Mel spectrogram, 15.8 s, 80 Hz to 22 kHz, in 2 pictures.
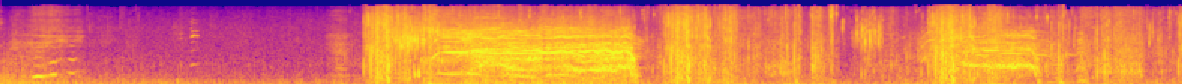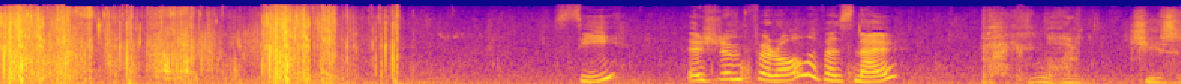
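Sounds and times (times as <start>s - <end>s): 
crunching and rustling: 2.3s - 10.8s
horse whinnying: 2.5s - 4.5s, 6.0s - 9.1s
speech: 13.0s - 14.0s, 14.8s - 15.7s.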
